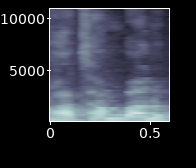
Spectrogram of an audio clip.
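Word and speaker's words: 科创板: 그것도 좀 발음이 커창반. 항상 커창반이라기도 예, 하고 예, 예. 과창반이라고도 하고 뭐 다 틀리더라고 나오는. 과창반은 번역해서 말한 거고 거창반은 발음 그대로. 커창반.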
